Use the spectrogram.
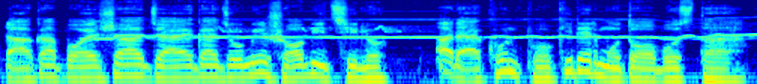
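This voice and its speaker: Man plays a careworn cartoon villager, middle-aged family man, plaintive, mid-pitched, music underneath. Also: huge pitch swings, slow pace. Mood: worried. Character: hard-up, worried middle-aged village father and husband. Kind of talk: cartoon moral-story dialogue.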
